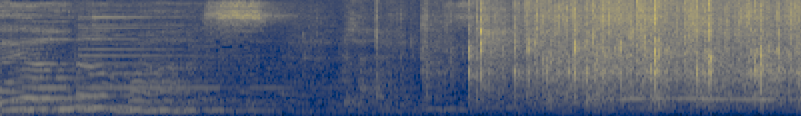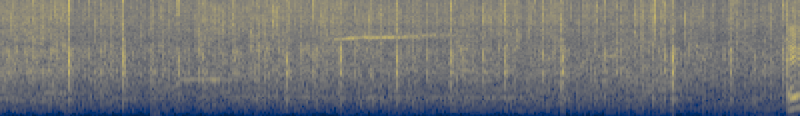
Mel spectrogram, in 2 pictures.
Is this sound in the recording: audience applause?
yes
